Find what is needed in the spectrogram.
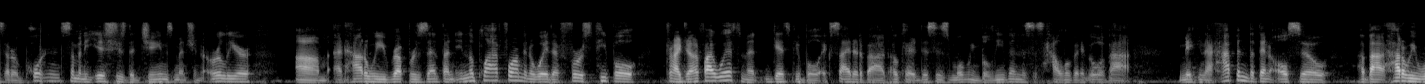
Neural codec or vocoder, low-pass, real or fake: codec, 24 kHz, 0.9 kbps, WavTokenizer, medium speech release version 1; 7.2 kHz; fake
